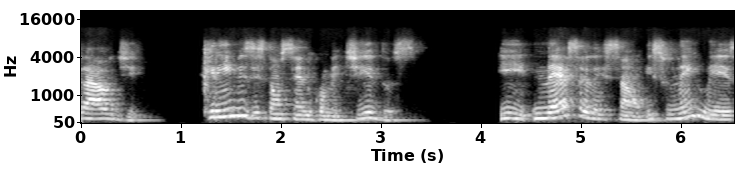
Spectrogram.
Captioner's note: continues speaking in Portuguese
